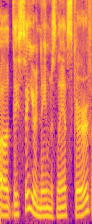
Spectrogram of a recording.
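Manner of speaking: put-on condescending voice. Retelling what a journalist said on meeting him: imitating a condescending tone. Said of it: "in a very condescending ma-, way".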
